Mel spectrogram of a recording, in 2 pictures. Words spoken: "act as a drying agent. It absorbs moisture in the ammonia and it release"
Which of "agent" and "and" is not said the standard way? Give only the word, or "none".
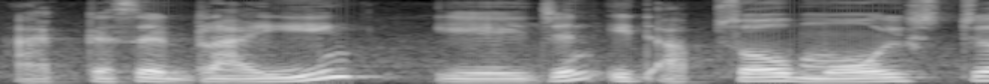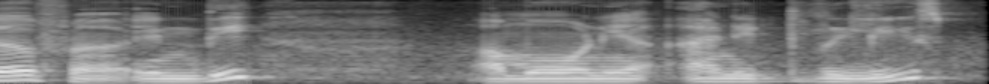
agent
